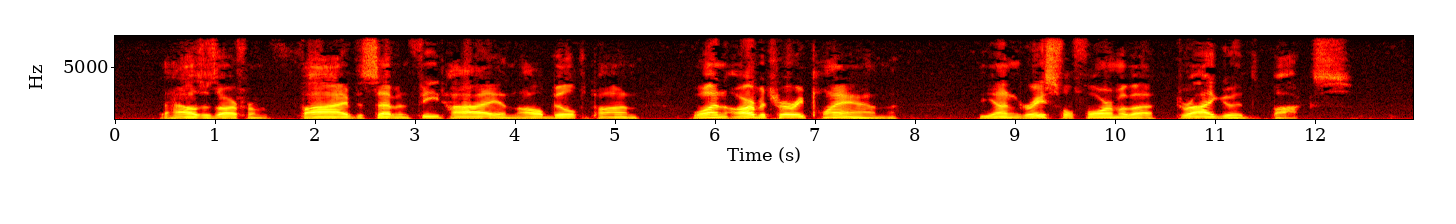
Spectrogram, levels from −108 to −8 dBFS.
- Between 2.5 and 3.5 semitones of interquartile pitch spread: No, average, 4.6 semitones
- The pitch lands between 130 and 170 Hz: No, low, 110 Hz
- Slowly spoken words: Yes, slow, 110 wpm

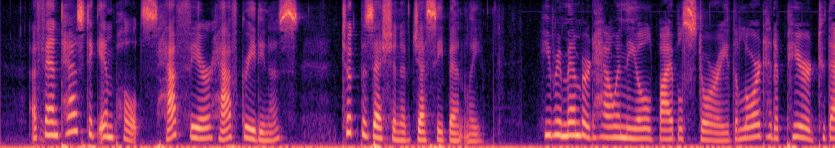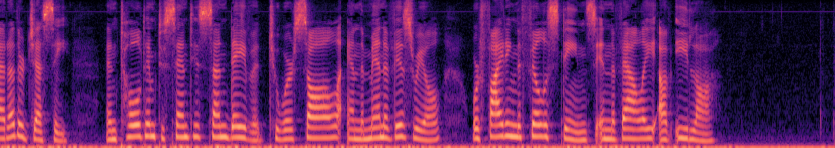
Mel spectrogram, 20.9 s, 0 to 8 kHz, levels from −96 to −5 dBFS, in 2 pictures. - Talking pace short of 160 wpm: Yes, average, 150 wpm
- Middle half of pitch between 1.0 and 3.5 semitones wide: No, average, 4.2 semitones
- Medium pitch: No, high, 205 Hz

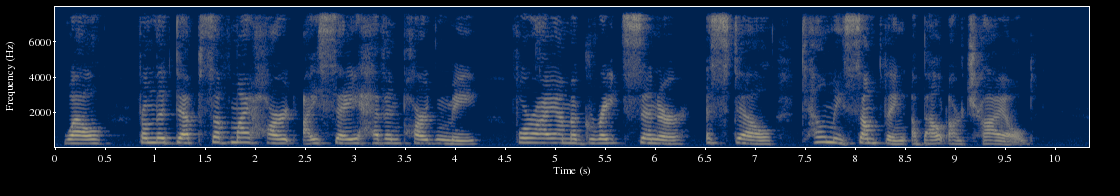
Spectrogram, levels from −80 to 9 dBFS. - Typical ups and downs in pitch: Yes, average, 3.4 semitones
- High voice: Yes, high, 230 Hz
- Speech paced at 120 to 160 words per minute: Yes, average, 145 wpm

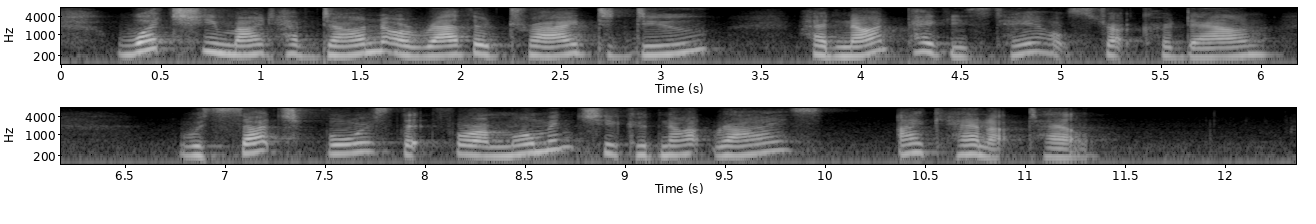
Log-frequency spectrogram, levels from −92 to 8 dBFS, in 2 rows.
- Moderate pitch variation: Yes, average, 3.2 semitones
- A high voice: Yes, high, 220 Hz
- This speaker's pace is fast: No, average, 150 wpm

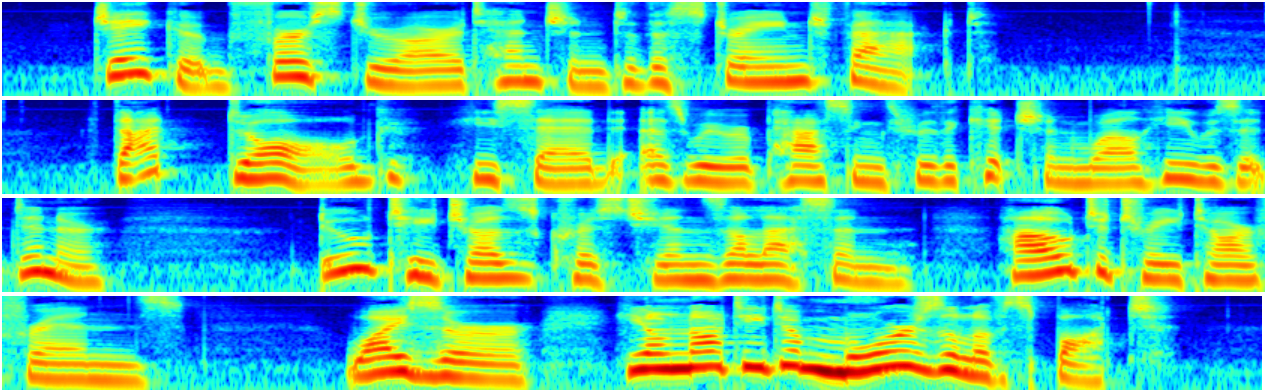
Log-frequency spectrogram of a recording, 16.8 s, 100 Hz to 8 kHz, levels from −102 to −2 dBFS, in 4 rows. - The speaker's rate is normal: Yes, average, 160 wpm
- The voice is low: No, high, 195 Hz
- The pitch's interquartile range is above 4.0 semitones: Yes, average, 4.9 semitones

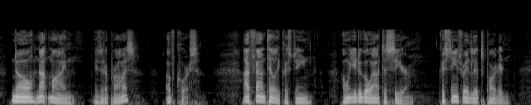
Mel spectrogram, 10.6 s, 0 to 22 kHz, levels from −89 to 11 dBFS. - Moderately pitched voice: No, very low, 95 Hz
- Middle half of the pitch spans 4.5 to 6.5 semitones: Yes, average, 5.0 semitones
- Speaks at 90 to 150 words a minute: Yes, average, 145 wpm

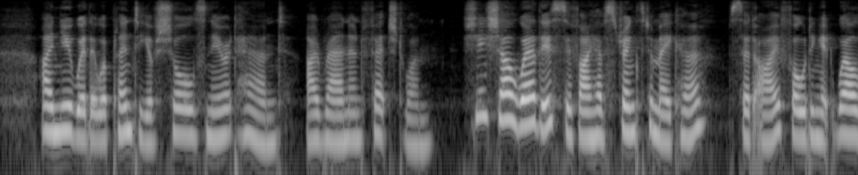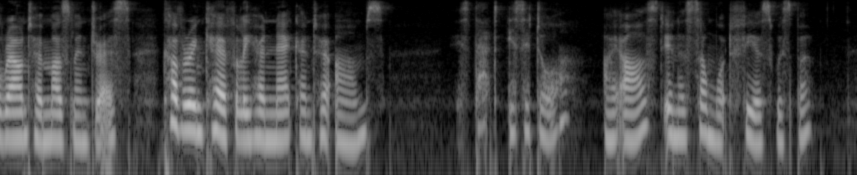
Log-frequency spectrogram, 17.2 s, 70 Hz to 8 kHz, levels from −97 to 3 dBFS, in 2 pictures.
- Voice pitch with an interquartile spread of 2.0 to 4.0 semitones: Yes, average, 3.1 semitones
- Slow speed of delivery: No, average, 185 wpm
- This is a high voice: Yes, high, 195 Hz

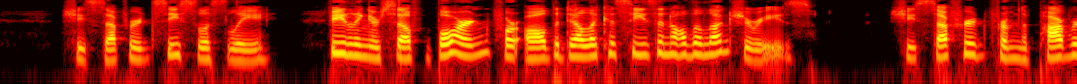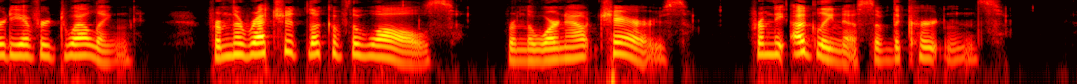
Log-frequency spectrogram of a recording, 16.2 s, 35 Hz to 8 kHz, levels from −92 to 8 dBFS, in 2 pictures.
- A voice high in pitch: Yes, high, 215 Hz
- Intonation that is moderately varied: Yes, average, 4.6 semitones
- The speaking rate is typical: Yes, average, 150 wpm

